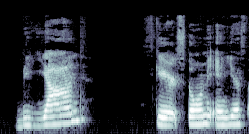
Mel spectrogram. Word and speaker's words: Stormi: Episode 8, Beyond Scared Stormy. And yes, I pronounced the Y because I had a real English teacher in the 8th grade, and the Y is supposed to be pronounced according to her.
